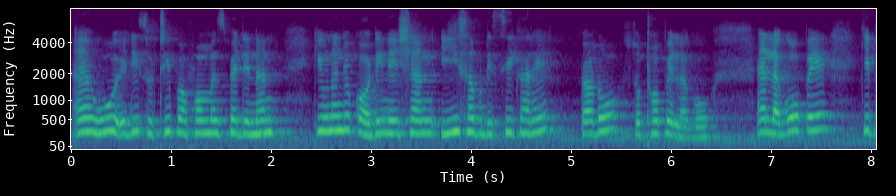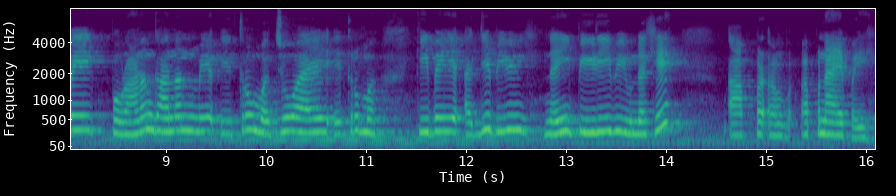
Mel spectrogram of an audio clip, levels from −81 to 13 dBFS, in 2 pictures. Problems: constant background noise, echo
